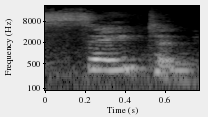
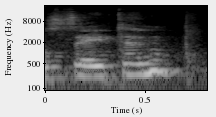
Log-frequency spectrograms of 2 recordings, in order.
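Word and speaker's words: seitan: this first this is satan it's pronounced like the devil satan here's what it looks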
